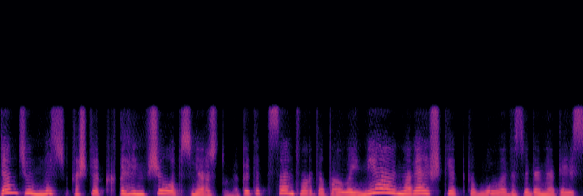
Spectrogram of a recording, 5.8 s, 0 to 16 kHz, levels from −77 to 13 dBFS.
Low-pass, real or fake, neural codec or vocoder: 7.2 kHz; fake; codec, 16 kHz, 0.5 kbps, FreqCodec, smaller model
